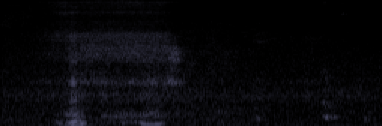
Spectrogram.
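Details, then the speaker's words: Saint Bernard dog asleep in the kitchen snoring: a single low, rattling snore on the in-breath, followed by quiet breathing; storm noted during recording. "Low snore. With a storm."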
